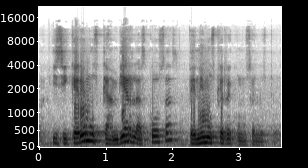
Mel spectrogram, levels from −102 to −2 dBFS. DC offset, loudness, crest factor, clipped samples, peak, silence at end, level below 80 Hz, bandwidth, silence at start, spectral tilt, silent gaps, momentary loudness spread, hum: 0.4%; -11 LUFS; 10 dB; under 0.1%; 0 dBFS; 0 s; -42 dBFS; 12.5 kHz; 0 s; -7.5 dB/octave; none; 13 LU; none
